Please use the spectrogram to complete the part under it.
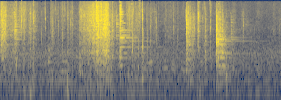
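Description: Metal shovels scrape and clank.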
